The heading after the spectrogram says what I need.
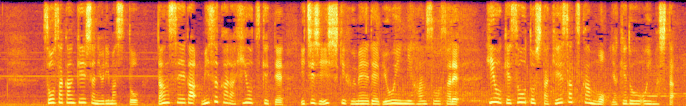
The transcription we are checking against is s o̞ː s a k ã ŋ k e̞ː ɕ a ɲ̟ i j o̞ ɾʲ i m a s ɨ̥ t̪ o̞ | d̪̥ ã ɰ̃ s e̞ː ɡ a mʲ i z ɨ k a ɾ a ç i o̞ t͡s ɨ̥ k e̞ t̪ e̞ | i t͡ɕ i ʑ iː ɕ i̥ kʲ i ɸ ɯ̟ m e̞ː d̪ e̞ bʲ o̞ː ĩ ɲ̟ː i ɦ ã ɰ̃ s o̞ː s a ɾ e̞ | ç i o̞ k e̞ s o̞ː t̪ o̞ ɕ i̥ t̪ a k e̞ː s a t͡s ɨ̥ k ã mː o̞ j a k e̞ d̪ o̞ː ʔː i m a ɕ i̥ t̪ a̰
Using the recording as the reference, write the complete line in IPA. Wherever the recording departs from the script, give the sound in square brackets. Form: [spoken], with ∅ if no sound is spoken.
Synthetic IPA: s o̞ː s a k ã ŋ k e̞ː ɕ a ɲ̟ i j o̞ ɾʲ i m a s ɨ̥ t̪ o̞ | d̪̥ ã ɰ̃ s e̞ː ɡ a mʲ i z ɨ k a ɾ a ç i o̞ t͡s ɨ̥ k e̞ t̪ e̞ | i t͡ɕ i ʑ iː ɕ i̥ kʲ i ɸ ɯ̟ m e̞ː d̪ e̞ bʲ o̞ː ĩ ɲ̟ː i ɦ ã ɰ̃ s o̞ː s a ɾ e̞ | ç i o̞ k e̞ s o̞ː t̪ o̞ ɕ i̥ t̪ a k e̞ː s a t͡s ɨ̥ k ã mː o̞ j a k e̞ d̪ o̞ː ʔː i m a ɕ i̥ t̪ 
